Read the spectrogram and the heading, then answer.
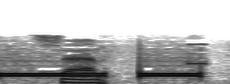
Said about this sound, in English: Okay, we got our dial tone? Good.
